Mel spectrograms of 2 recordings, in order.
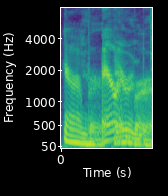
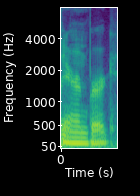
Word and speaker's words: Arenberg: Arenberg. Well, you see ARE and people think R. It's Arenberg. That's how we pronounce it.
